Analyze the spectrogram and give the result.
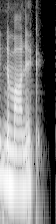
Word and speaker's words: Mnemonic: So, for example, there was one that was silent letter, 44, Across, 1995's Johnny Mnemonic EG. And it was silent M movie because the M in mnemonic is silent.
